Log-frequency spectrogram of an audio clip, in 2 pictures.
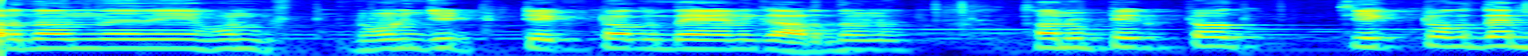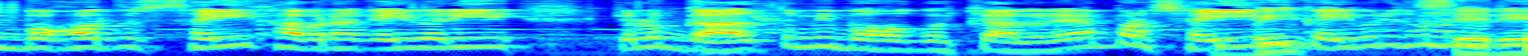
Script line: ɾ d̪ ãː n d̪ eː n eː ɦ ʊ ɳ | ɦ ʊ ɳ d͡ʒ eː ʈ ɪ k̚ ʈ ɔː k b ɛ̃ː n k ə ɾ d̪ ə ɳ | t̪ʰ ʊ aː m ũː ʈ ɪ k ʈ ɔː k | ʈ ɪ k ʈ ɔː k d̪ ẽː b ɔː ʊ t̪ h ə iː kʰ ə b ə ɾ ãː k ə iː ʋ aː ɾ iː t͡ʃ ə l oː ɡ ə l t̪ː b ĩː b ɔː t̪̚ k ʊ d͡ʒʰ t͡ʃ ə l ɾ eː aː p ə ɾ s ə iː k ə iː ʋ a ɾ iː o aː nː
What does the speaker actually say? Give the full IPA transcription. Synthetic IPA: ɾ d̪ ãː n d̪ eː n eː ɦ ʊ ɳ | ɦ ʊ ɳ d͡ʒ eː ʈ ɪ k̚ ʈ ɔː k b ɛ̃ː n k ə ɾ d̪ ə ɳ | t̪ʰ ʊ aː n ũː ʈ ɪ k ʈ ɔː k | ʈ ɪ k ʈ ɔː k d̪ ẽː b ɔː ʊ t̪ s ə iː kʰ ə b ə ɾ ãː k ə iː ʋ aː ɾ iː t͡ʃ ə l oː ɡ ə l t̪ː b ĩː b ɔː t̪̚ k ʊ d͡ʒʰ t͡ʃ ə l ɾ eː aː p ə ɾ s ə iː k ə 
